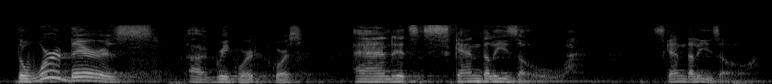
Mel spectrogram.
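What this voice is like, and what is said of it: Attempted Greek accent, sounds Italian. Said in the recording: “I don't know if that's a good Greek accent or not. It sounds more Italian”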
